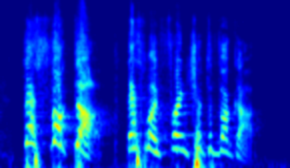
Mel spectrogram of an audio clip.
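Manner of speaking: very high-pitched, loud yelling. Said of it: "And so I yelled".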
